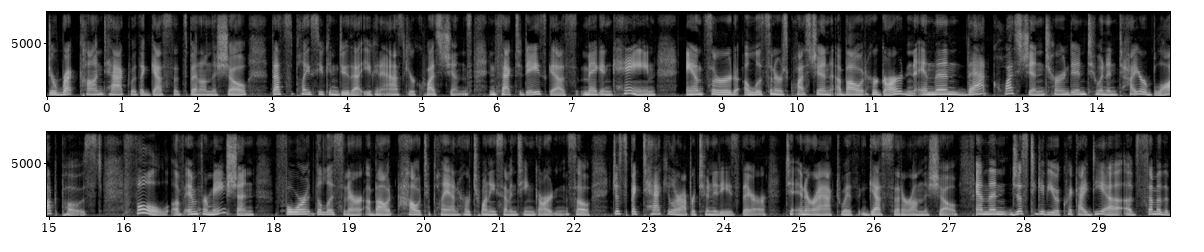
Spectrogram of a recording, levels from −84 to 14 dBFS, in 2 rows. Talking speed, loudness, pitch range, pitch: 170 wpm, -19 LUFS, 155-200 Hz, 175 Hz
